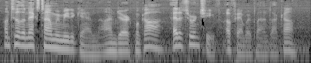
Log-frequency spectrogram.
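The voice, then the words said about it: Smooth radio announcer voice. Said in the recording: “doing the smooth jazz voice? ... smooth radio announcer voice”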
